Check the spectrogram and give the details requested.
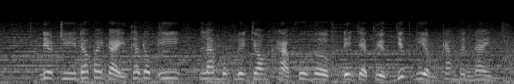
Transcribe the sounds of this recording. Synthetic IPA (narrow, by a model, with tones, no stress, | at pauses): ɗi˨əwt͡ɕḭ˨ɗaː˧wvaː˧jɣa˧˩˦jt̪ʰɛ˧wɗə˨˩wŋ͡mʔi˧ | laː˨˩mo˨˩t̚ɗɨ̰˨˩ət͡ɕɔ̰˧˨nxaː˨˦fu˨˩ɦəː˨˩p̚ɗe˧˩zaː˧˩jkwi˨˩ət̚zɨ˦˥t̚ɗḭ˧˩˨əmkaː˧ŋɓï˧˨ŋna˨˩j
